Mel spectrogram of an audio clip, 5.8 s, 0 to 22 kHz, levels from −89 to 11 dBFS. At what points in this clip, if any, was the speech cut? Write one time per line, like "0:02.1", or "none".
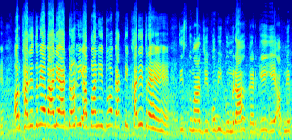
0:03.5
